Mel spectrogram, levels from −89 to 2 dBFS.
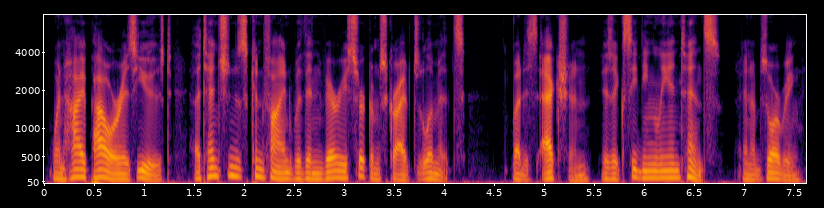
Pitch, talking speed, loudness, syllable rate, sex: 105 Hz, 155 wpm, -22 LUFS, 5.9 syllables/s, male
